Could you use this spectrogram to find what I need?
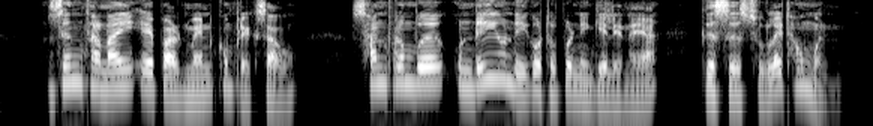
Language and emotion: Bodo, happy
